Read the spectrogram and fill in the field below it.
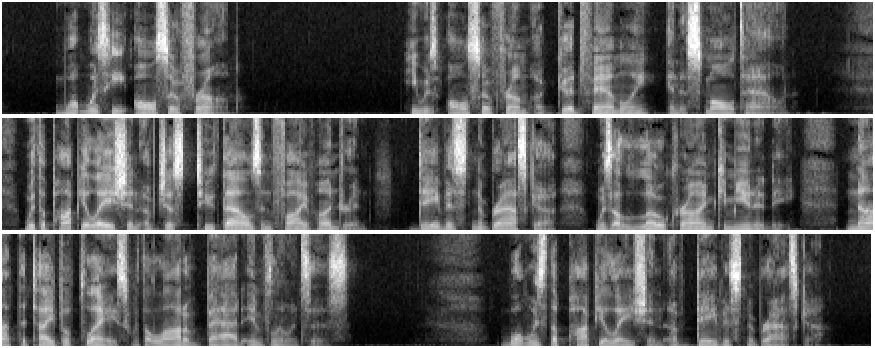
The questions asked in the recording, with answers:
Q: What was the population of Davis, Nebraska?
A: The population of Davis, Nebraska was 2,500.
